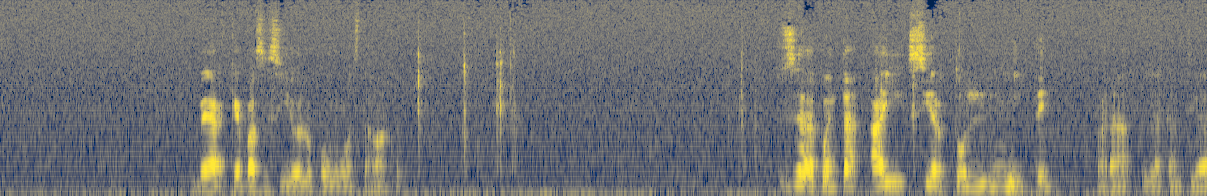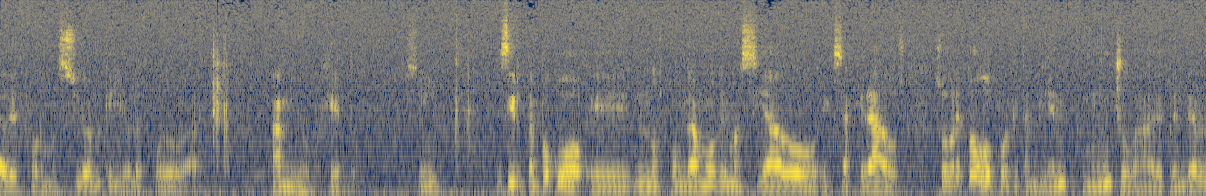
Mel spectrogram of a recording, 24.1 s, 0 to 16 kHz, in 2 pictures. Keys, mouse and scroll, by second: 2.8-3.1 scroll down 2, 3.3-4.3 drag, 4.3-4.7 scroll down 3, 4.7 shift+click, 5.1 shift+scroll down 2, 5.4 alt+a, 7.8 Escape, 8.6-9.2 scroll up 4, 9.2-9.6 scroll down 3, 9.6 shift+click, 10.1-10.6 shift+scroll up 3, 11.4-14.6 drag, 14.6 alt+a, 16.9 Escape, 18.1-19.0 scroll down 1, 19.0-22.0 drag, 22.0 middle click, 22.6 click, 23.3-23.8 scroll up 2.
